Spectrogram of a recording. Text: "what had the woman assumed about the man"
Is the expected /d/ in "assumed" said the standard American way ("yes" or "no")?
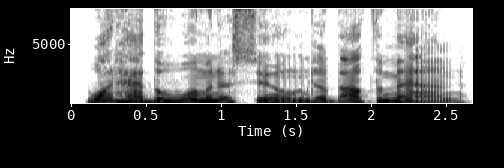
yes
